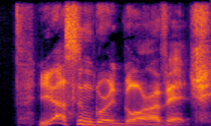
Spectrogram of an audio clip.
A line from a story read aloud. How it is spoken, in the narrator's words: exclaimed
